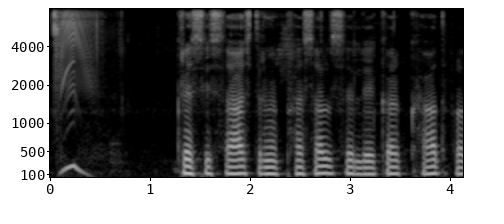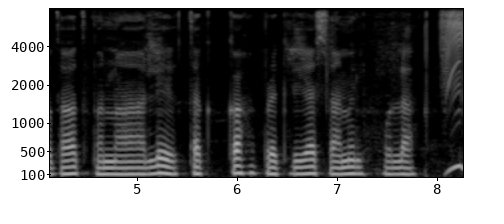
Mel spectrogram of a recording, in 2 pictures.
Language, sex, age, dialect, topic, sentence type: Bhojpuri, male, 25-30, Northern, agriculture, statement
